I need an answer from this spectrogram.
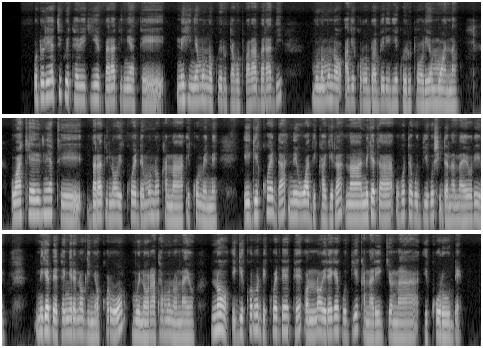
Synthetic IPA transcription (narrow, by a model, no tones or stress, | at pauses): odoɾead͡ʒiɣwetɛweɣiɛbaɾaðineatḛ | neɦiɲamonɔkweɾutaɣotwaɾabaɾaði | monɔmonɔʔa̰ɣekɔɾɔodoabeɾeɾiɛkweɾutaoɾeɔmwana | wakʰɛɾeɾeneatʰebaɾaðinɔekʰwɛdɛmonɔkanaʔekomɛnɛ | eɡekʰwɛdaneɣoaðekaɣeɾananeɣɛðaoɦɔtɛɣoðieɣoʃidananajɔɾe | neɣɛðɛtɛŋɛɾɛnɔɡiɲɔkʰɔɾwɔmwenɔɾatamonɔnajɔ | nɔʔeɡekɔɾwɔdekʰwɛdɛtɛʔɔnanɔeɾɛɣɛɣoðiekanaɾeɡeɔnaekʰoɾoːdɛ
